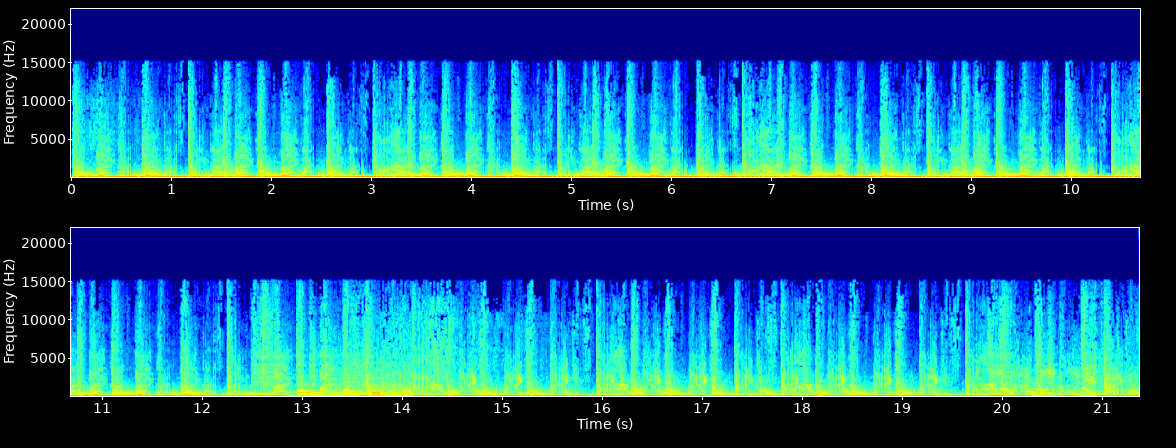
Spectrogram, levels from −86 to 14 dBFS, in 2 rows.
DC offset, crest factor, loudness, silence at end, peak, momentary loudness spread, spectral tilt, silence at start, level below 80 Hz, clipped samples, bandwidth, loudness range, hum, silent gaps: under 0.1%; 8 dB; -15 LUFS; 0 s; 0 dBFS; 2 LU; -5.5 dB/octave; 0 s; -10 dBFS; under 0.1%; 13 kHz; 1 LU; none; none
